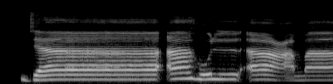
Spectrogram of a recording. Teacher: मद है ना वो चार हरकात के बराबर लंबी करनी है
